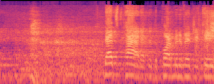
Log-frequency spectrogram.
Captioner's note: audience laughs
